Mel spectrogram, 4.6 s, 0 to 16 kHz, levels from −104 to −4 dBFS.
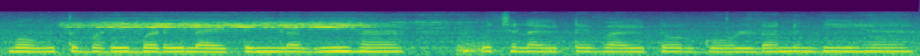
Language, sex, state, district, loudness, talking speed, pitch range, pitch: Hindi, female, Punjab, Fazilka, -14 LUFS, 170 wpm, 215-220 Hz, 215 Hz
